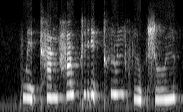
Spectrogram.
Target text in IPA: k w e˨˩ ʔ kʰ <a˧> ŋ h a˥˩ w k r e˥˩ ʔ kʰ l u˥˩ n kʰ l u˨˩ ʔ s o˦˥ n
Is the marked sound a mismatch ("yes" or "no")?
no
